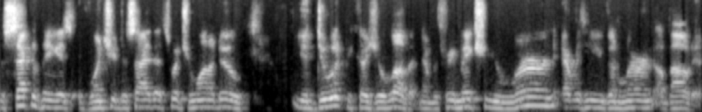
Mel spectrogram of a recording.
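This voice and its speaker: A man speaks at a very fast pace in a fairly high pitch. His voice is somewhat breathy. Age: 80s+. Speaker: motivational speaker. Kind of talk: interview. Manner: animated; halting.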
